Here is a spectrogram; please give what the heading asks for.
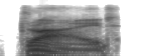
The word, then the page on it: dried: British English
